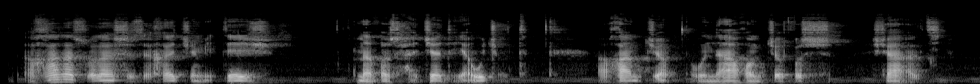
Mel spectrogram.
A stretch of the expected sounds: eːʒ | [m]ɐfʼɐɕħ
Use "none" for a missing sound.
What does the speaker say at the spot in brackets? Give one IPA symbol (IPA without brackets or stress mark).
m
